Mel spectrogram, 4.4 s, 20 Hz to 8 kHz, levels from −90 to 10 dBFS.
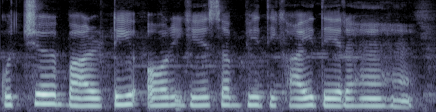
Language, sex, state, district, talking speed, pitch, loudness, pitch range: Hindi, female, Uttar Pradesh, Lalitpur, 135 wpm, 210 Hz, -17 LUFS, 195-220 Hz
